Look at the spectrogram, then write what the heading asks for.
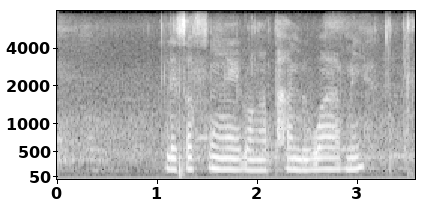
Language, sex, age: Swati, female, 25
